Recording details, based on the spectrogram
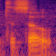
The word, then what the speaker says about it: Tissot: So the T is silent? – Yep. – Tissot.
